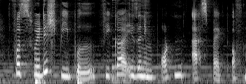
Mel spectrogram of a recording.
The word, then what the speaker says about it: fika: Okay, guys, the next word is fika. It's F-I-K-A, and you know, how can you pronounce it? It's fika.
